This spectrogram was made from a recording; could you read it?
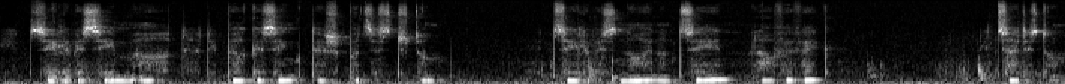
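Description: An actress in a German science-fiction radio play, playing a dazed, withdrawn patient in a whispery, detached way. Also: female voice, sits low, flat delivery, takes it slowly, pauses often, bright, forceful tone, exaggerated voice, low-quality recording.

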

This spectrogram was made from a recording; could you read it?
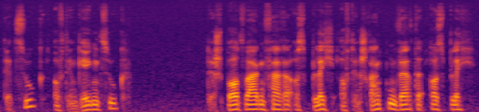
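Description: A man's voice: on the low side, breathy edge, no room sound, exaggerated voice. An actor playing a fussy, fretful middle-aged male bank clerk thinking aloud in a radio drama, precise and ruminative. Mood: musing, pleased. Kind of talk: 1960s German radio drama monologue.

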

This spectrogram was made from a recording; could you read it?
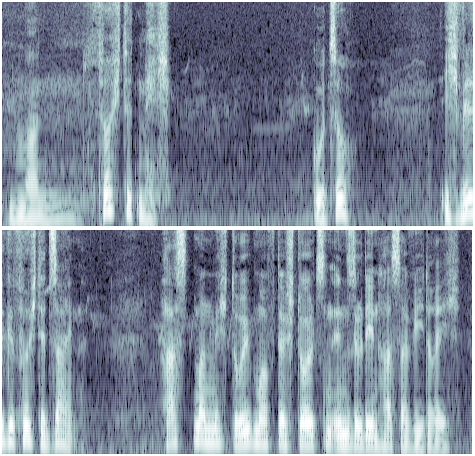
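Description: An actor playing a proud, defiant young Prussian crown prince in a radio play, speaking formally and with haughty emphasis. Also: male voice, medium pitch, animated, unhurried, pauses often, darkish tone. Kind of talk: German radio play acting.

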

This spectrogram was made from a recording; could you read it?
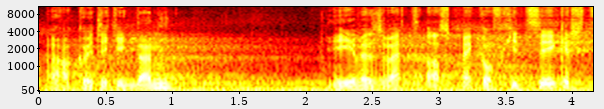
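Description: A man's voice: mid-range voice, unhurried, fairly bright tone, close to an everyday voice. Echoey, folksy Flemish sidekick played by a man. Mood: folksy, easygoing. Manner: colloquial dialect, unbothered. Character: laid-back male sidekick, folksy, would-be musician. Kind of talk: radio drama acting. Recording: cavernous echo, faint ambient noise.

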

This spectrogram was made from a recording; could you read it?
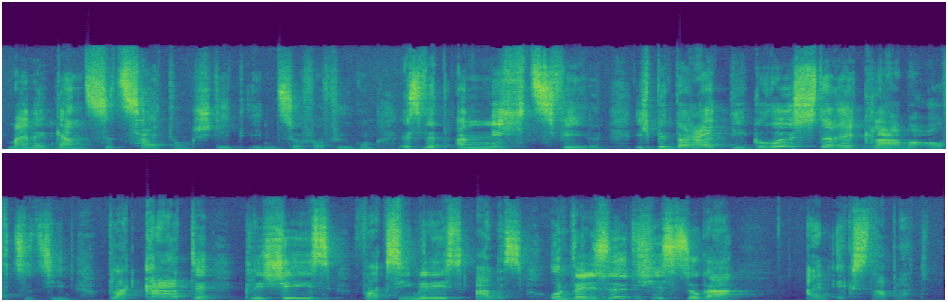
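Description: Male newspaper director, radio play, bombastic, domineering, insistent, very animated pitch. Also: moderate pace. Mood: grandly persuasive. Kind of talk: German radio drama acting.

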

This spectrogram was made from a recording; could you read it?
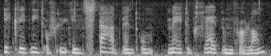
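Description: A woman's voice: medium pitch, steady tone, normal speed, a little hiss or hum, lightly acted. An actress playing a proud, defiant young policewoman in a Dutch radio play, indignant and pointed yet formally polite.

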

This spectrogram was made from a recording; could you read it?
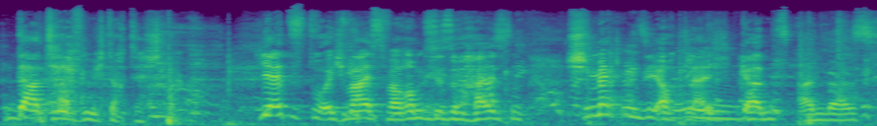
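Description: An actress playing a teasing, practical village woman with a lively, mocking manner in a radio drama. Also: on the low side, normal speed, lightly acted. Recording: clear crowd chatter behind.

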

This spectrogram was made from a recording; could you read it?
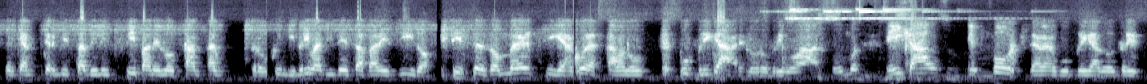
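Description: A man's voice: mid-range voice, steady tone, fairly quick, muffled recording, slight background noise. A man explaining things colloquially in an informal radio interview as a fanzine co-editor.

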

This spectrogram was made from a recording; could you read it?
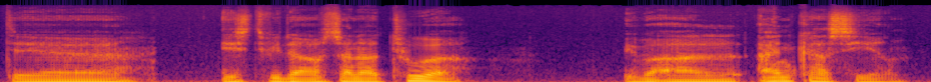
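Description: An actor playing a scheming, secretive village innkeeper in debt, in a German radio drama, with an insistent, calculating manner. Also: male voice, rumbling low, a little slow, a little mellow, dry recording. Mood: coldly insistent. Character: scheming, debt-ridden village innkeeper coldly plotting a crime.

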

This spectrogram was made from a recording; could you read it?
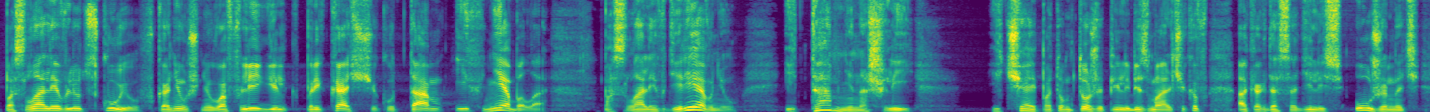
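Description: A man reads a story as an audiobook narrator. His voice sits fairly low, and his phrasing is expressive and dramatic. The recording is very dry. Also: unhurried, no echo.

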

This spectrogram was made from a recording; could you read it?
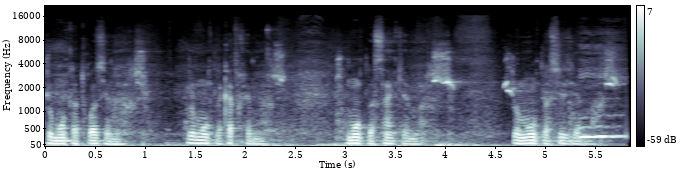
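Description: A man's voice: low-pitched, huge pitch swings, normal speed, noisy background. A man doing a spoken-word performance, narrating his steps in a repetitive, incantatory way. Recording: echoey stone stairwell, music behind.

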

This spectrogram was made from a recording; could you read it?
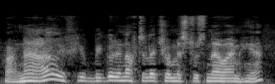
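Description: A courteous, methodical detective, played by a man in a radio play, asking careful questions. His voice is mid-pitched and even, with a faint hiss in the background. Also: natural voice. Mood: polite. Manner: polite, measured, probing. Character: polite, probing male police detective. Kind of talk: 1980s BBC radio drama acting.

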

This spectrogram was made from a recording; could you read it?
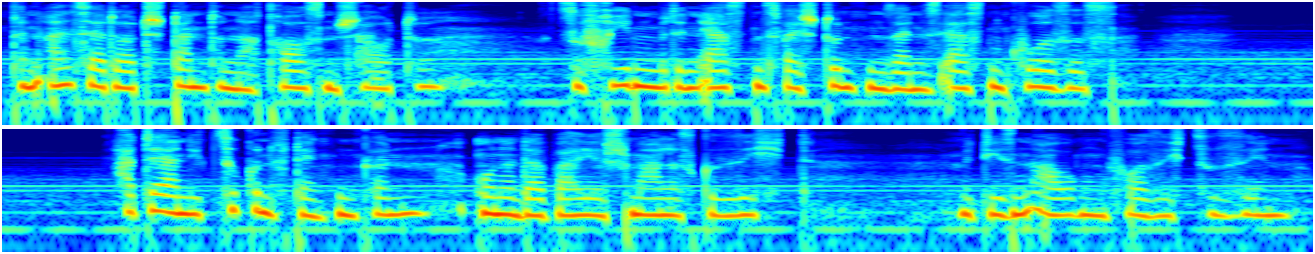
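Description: Mellow, even-toned woman narrator. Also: a little high, slight background noise. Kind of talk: scripted literary narration in a radio drama.

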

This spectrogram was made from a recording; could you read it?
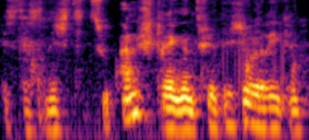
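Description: An actor playing a controlling, protective middle-aged husband in a German radio drama, firm, formal and soothingly patronising. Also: male voice, sits low, a little slow, mellow, slight background noise.

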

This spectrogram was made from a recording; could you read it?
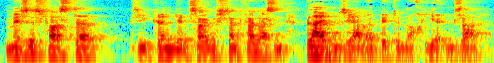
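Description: A man's voice: fairly low pitch, normal speed, gravelly, slight background noise. An actor playing a stern, authoritative judge in a radio play, formal and commanding as he presides over a trial. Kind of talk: 1970 German radio play acting. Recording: roomy, echoing studio courtroom.

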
